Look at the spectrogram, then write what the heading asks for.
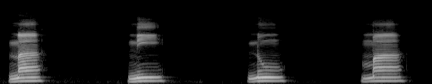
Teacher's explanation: mim dan Nun yang berharakat ya hitungannya satu saja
